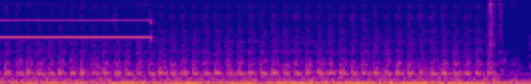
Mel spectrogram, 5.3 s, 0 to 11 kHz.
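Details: 2002 Sprinter van that a mechanic gave up on, water found in the fuel filter, restart attempt after shutdown: even starter cranking for about five seconds, engine never catches; cranks but won't start.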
